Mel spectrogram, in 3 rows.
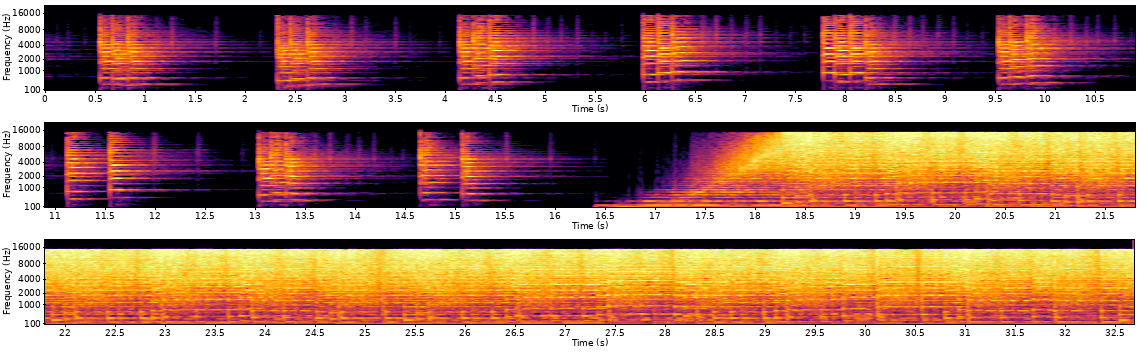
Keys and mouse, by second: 0.6 n, 5.2 KP_6, 5.9 KP_6, 7.2 KP_6, 8.6 KP_6, 11.9 KP_4, 21.3 a, 24.6 z, 31.9 b.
